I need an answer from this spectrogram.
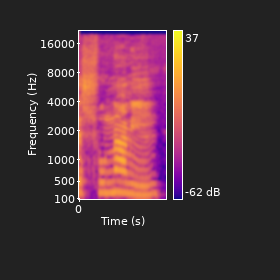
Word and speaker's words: tsunami: not pronounced we say tsunami t starts with t this is the spelling tsunami but t is not pronounced t remains silent and here here is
